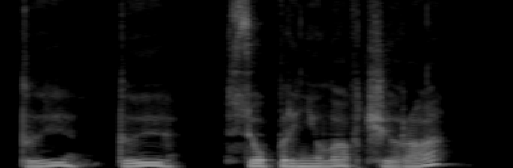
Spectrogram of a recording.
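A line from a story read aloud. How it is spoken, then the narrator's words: Wild-voiced question. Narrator (Russian): спросил я диким голосом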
